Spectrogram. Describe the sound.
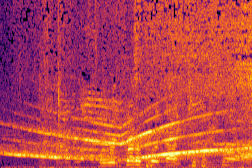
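Wailing emergency vehicle siren at a staged car crash simulation on a town street. The loud tone sweeps down in pitch, then climbs again, while people talk nearby.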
